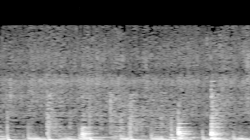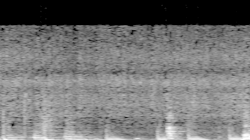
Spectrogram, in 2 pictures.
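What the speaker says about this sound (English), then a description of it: "The leaves need to get fried very nicely, otherwise they will turn out to be bitter." Fenugreek (methi) leaves fry and sizzle steadily in a hot pan, with repeated stirring scrapes and soft clunks of a spoon against the pan throughout, close and fairly loud, no talking.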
